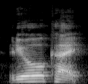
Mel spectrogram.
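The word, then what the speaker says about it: 領海: 료카이, 료카이. 하늘 공자죠. 영공.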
